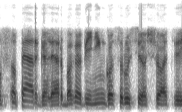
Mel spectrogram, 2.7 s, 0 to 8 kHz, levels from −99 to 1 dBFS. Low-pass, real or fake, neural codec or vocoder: 7.2 kHz; real; none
